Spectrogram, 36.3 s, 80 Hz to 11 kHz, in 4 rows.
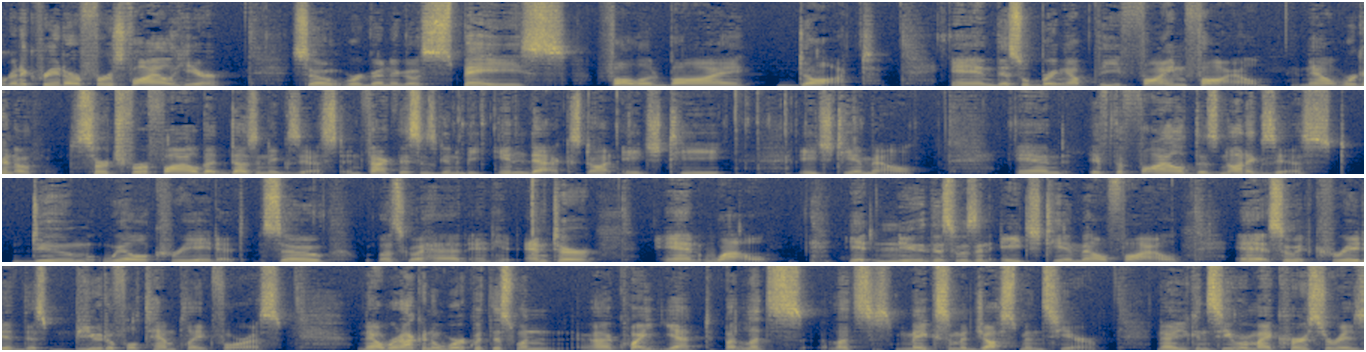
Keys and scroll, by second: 11.9-15.4 typing, 22.0 Return.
